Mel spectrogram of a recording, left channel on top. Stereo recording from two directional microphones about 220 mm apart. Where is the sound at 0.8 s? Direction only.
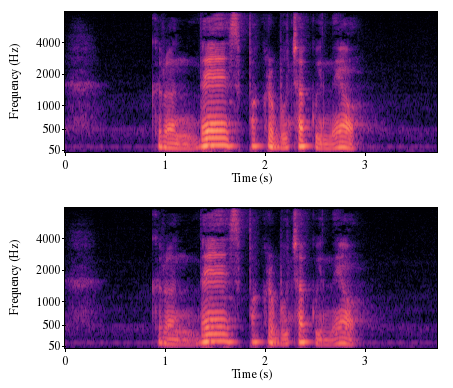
40° left (ahead or behind).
